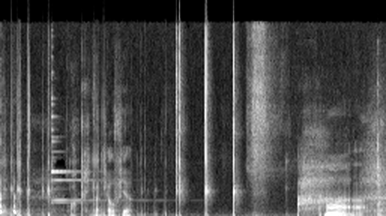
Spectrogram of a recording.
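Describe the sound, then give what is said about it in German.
A bottle of Fürst von Metternich sparkling wine being opened: sharp pops and clicks, a brief hiss of escaping fizz, and light glassy clinks, with people talking around it. “Mal gucken, ob da noch Kohlensäure drin ist.”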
